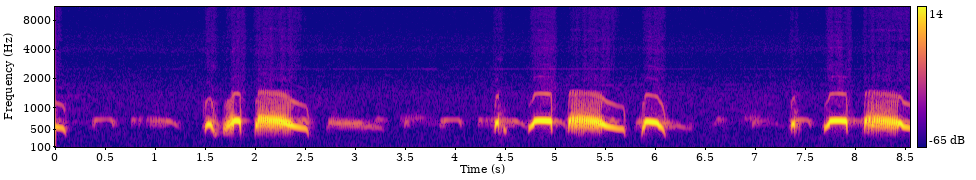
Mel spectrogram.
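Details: Southern Vietnamese spotted dove singing the 'gù thúc' driving coo: soft low lead-in notes, then short hooked coos and a long buzzy coo, the whole phrase repeated three times over several seconds.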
